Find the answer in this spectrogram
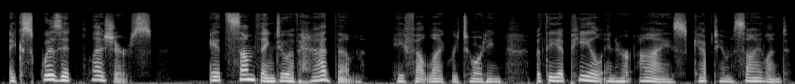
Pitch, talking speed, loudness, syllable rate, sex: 150 Hz, 150 wpm, -18 LUFS, 4.9 syllables/s, female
